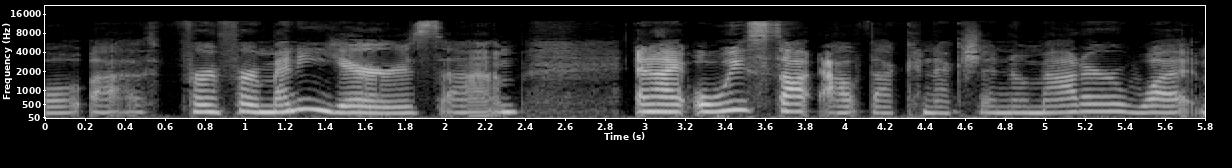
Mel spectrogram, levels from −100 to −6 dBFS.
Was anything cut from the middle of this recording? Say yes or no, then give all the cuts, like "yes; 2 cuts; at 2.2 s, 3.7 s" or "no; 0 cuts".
no; 0 cuts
